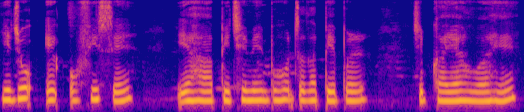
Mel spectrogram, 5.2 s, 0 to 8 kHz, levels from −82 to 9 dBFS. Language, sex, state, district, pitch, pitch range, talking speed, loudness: Hindi, female, Arunachal Pradesh, Papum Pare, 215 Hz, 205-225 Hz, 160 wpm, -14 LUFS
